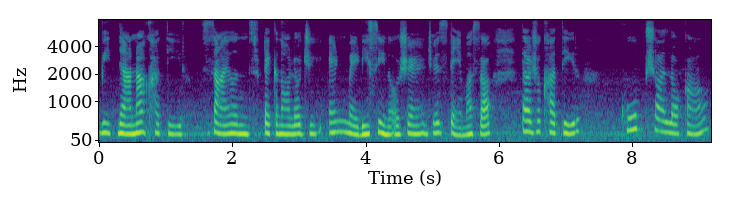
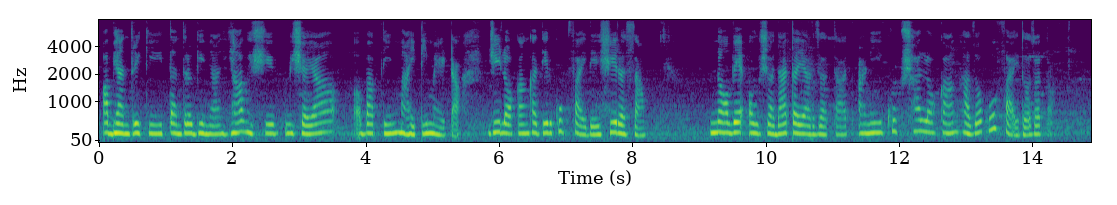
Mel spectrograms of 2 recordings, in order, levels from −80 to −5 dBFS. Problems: none marked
